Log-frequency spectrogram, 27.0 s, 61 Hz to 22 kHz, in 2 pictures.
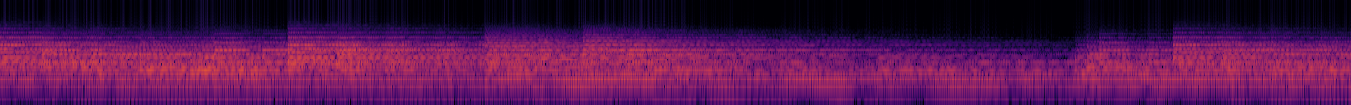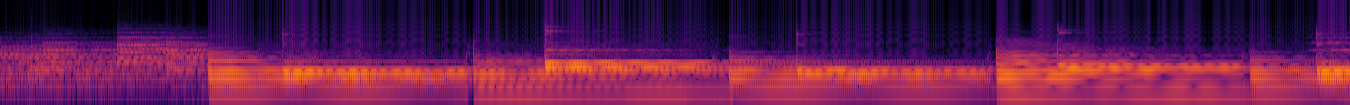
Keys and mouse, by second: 3.6 click, 6.1 drag, 10.0 click, 11.1 click, 12.4-14.3 drag, 15.3-16.2 drag, 19.0 click, 19.9-21.0 drag, 22.0 click, 23.9 alt+middle click, 25.6-25.9 alt+drag, 26.3 alt+click, 26.7 click.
